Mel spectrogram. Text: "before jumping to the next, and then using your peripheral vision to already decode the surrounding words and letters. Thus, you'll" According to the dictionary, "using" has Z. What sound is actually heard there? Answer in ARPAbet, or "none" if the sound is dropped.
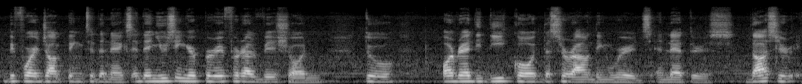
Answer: S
